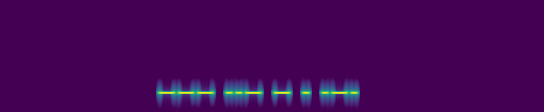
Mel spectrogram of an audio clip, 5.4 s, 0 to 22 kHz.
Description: Morse code, heard as a keyed tone, about 25 wpm, 700 Hz. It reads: OUTER
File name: 5 Letter Words - First 3 Letters Given - 25wpm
